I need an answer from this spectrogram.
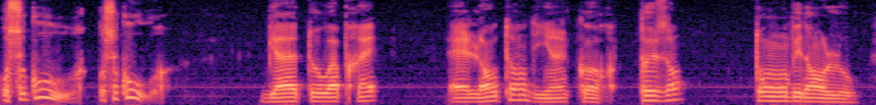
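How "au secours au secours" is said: high, stifled, half-smothered, nearly choked cries. A former servant cries out for help again and again, in a nearly choked voice. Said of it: "s'écria ensuite à plusieurs reprises et d'une voix presque étouffée".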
